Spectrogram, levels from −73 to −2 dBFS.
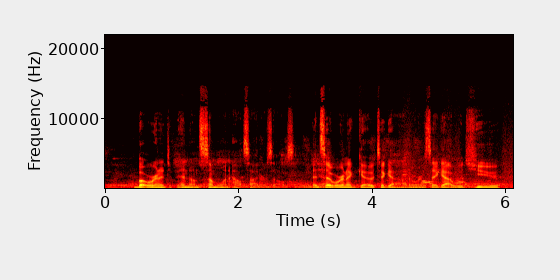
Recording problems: murmuring crowd; noticeable; throughout; 10 dB below the speech

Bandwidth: 14.5 kHz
